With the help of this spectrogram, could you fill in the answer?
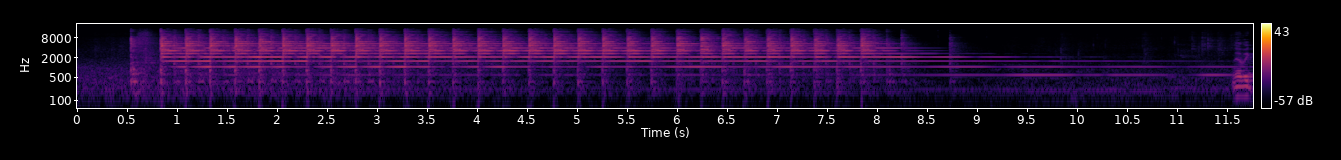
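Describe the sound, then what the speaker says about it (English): A rapid Western Cullen Hayes mechanical bell rings continuously, a hammer striking a gong about four times a second for several seconds, then stopping and leaving a fading ring. "that operates the hammer, which swings back and forth and hits the gong"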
